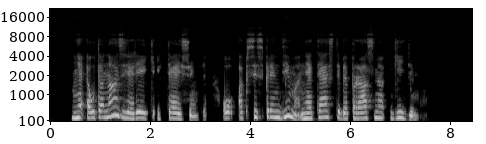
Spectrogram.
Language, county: Lithuanian, Utena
